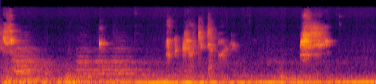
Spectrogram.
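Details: Male pet budgerigar indoors at home on a sunny day, playing in a good mood and talking: quick high chattering bursts and scratchy warbles around a low steady hum, with a brief harmonic phrase at the start.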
